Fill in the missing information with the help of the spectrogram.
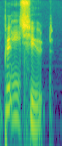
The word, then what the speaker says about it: BitChute: BitChute. – Okay, BitChute as well. So look for Scotty White Company to find us there. – So we're on BitChute because it's a... – What is BitChute? – It is a YouTube alternative.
